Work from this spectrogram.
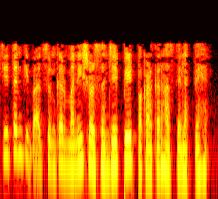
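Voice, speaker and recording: A woman's voice: on the low side, animated, brisk, husky, dull audio. A woman narrating a scripted comic story, chatting to the listeners as she tells it.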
